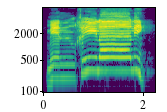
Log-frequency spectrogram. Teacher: Jadi nun mati bertemu dengan k. Jelas terang. Kenapa? Karena izhar halqi.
